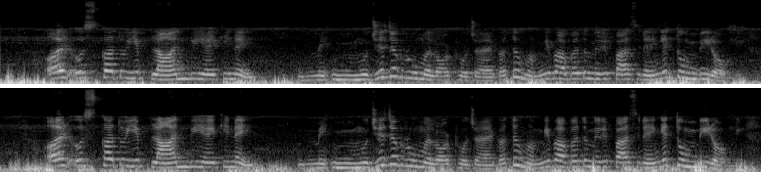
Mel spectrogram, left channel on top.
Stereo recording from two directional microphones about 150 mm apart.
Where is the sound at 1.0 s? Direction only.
20° right (ahead or behind).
